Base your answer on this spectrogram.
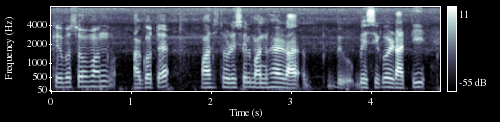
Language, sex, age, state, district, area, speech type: Assamese, male, 30-45, Assam, Darrang, rural, spontaneous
